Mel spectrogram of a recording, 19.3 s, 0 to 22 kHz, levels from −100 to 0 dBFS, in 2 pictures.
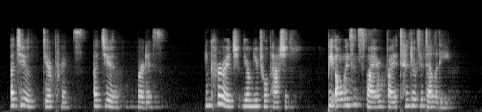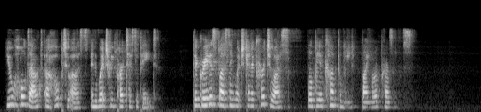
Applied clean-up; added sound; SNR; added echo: neural mask model DeepFilterNet 3.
